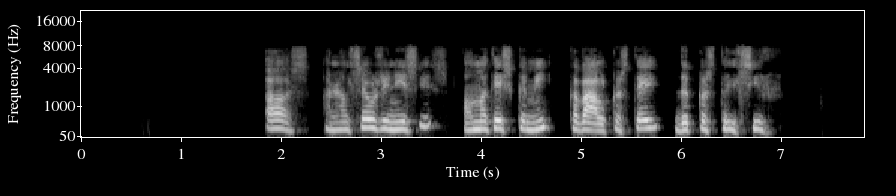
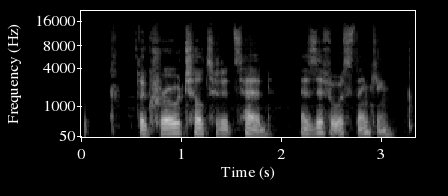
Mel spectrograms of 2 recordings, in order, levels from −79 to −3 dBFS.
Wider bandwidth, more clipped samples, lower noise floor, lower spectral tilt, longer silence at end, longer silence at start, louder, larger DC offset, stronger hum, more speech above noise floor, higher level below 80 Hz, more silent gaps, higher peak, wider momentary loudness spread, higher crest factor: second, 8.2 kHz vs 16 kHz; neither; first, under -90 dBFS vs -57 dBFS; about the same, -5 dB/octave vs -4 dB/octave; first, 0.95 s vs 0.05 s; first, 1.85 s vs 0.3 s; first, -22 LUFS vs -34 LUFS; neither; neither; first, over 68 dB vs 24 dB; first, -64 dBFS vs -74 dBFS; first, 2.32-2.41 s, 3.73-3.80 s, 4.75-4.88 s, 5.84-5.92 s vs none; first, -2 dBFS vs -16 dBFS; about the same, 12 LU vs 14 LU; about the same, 22 dB vs 18 dB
